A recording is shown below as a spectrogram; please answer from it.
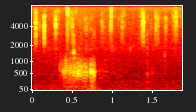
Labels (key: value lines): label: biophony, low growl
recorder: SoundTrap 300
